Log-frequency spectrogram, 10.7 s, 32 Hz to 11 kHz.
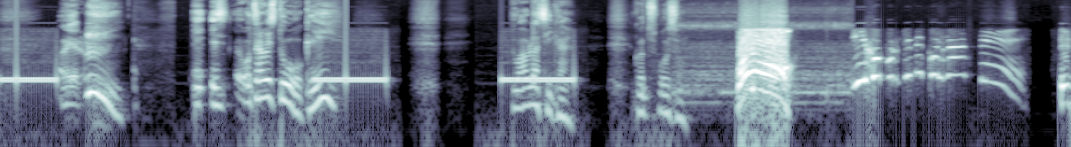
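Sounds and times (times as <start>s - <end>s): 
steady electronic telephone tone: 0.0s - 0.6s, 5.0s - 5.8s, 6.6s - 8.6s
speech: 0.6s - 3.5s, 5.1s - 8.0s.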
